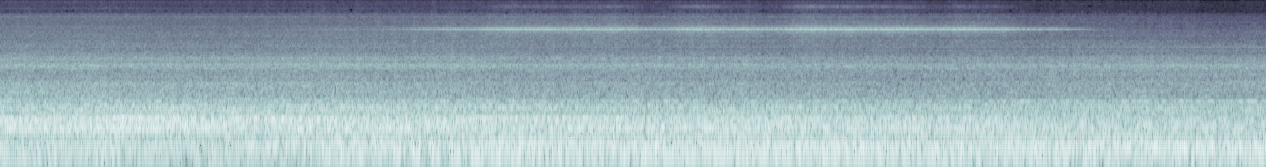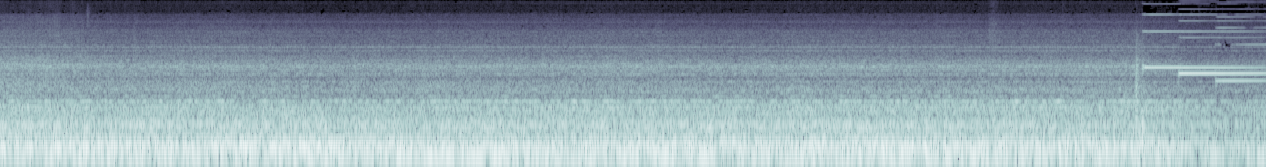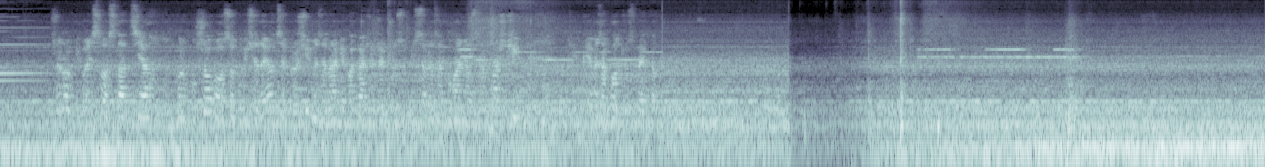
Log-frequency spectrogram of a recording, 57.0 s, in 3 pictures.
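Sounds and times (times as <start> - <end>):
train wheels rumbling on track: 0.0 - 56.9
thin high whine: 36.1 - 39.4.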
